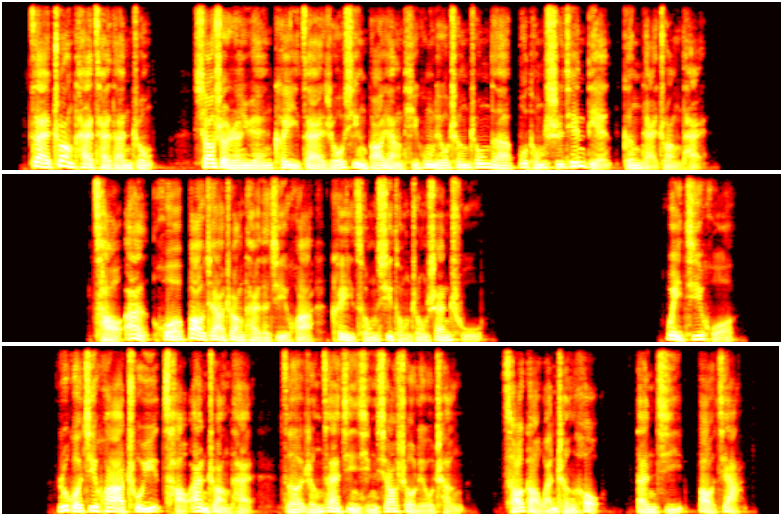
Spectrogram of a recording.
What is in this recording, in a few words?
Chinese Mandarin e-learning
